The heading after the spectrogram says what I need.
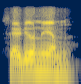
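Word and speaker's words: pseudonym: लेखक के द्वारा एक इमेजिनरी नेम अस्यूम अपनाया गया सेडोनियम पी सड सैडोनम सैडोनम या सेडोनियम ठीक है पी साइलेंट कर दो और सेडोनियम पढ़ दो इसको ठीक है सैडोनियम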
